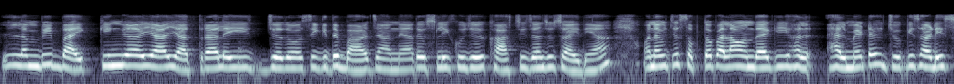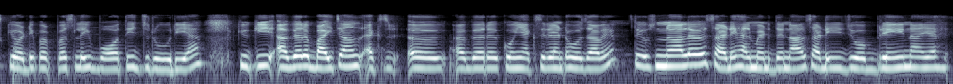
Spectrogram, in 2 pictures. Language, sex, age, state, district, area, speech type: Punjabi, female, 18-30, Punjab, Amritsar, urban, spontaneous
